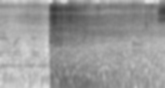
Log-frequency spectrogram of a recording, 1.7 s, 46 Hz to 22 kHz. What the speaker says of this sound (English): C4 set off.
